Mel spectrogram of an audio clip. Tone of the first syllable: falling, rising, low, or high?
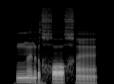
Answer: high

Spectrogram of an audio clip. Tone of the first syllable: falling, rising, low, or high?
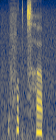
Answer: high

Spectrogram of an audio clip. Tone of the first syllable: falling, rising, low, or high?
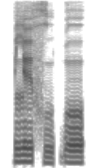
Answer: high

